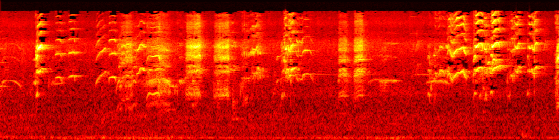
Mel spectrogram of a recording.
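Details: Noisy lorikeet squawking, harsh broadband screeches mixed with short upslurred chirps, coming in dense bursts throughout, several birds apparently calling at once.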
